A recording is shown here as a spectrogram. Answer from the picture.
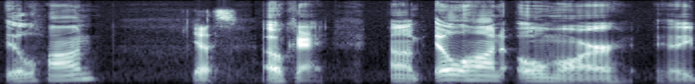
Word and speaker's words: Ilhan: I know her last name is Omar, but is her first name pronounced Ilhan?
